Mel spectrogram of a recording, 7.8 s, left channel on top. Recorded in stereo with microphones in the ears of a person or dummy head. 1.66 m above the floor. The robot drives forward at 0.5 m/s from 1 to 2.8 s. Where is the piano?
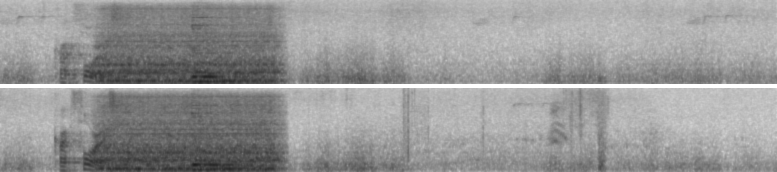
25° right (ahead or behind), 3 m; by 2.5 s 30° right (ahead or behind), 2.5 m.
